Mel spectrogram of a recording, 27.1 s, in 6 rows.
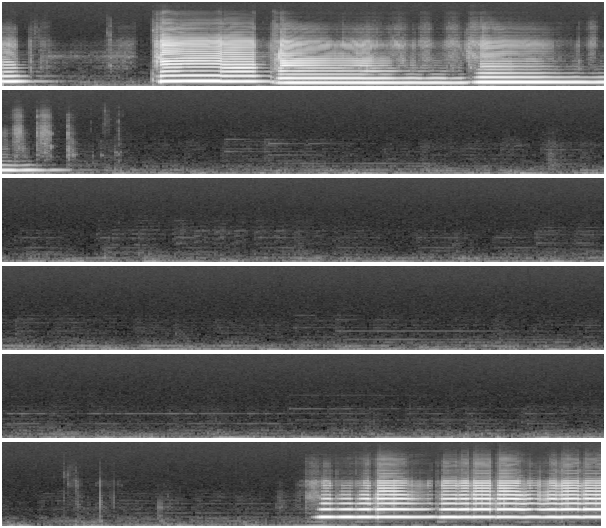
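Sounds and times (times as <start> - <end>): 
saxophone: 0.0 - 5.2, 24.9 - 27.0.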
